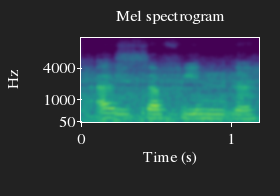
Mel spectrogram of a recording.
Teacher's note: Yang bagian alif lam syamsiah as-safinah, karena hukum bacaan alif lam bertemu dengan sin, maka cara bacanya harus dileburkan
